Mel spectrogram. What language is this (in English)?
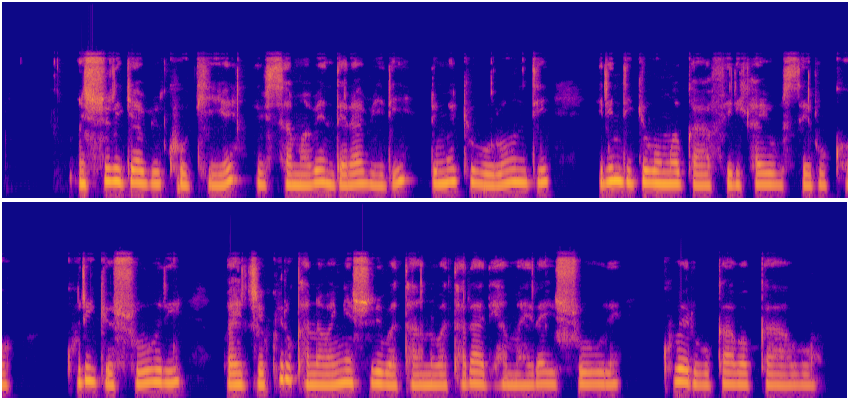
Rundi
